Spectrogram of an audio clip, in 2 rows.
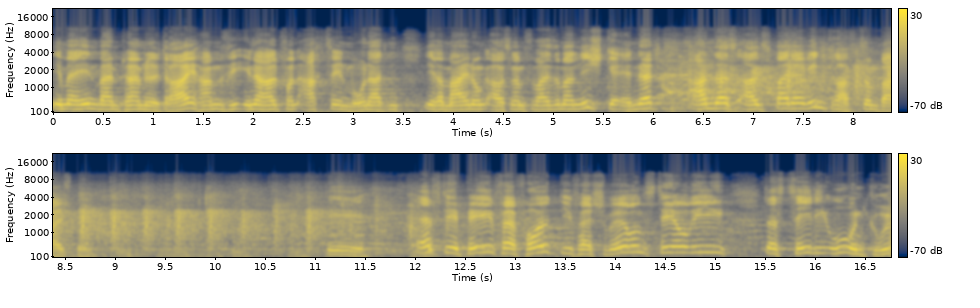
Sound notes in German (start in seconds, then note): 7.8 Heiterkeit und Beifall bei der CDU und dem BÜNDNIS 90/DIE GRÜNEN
